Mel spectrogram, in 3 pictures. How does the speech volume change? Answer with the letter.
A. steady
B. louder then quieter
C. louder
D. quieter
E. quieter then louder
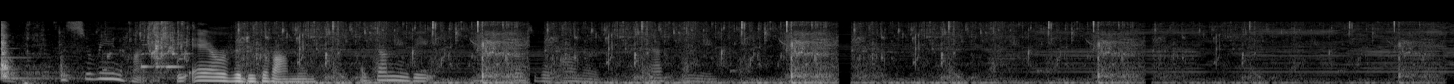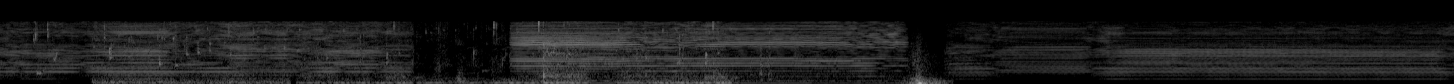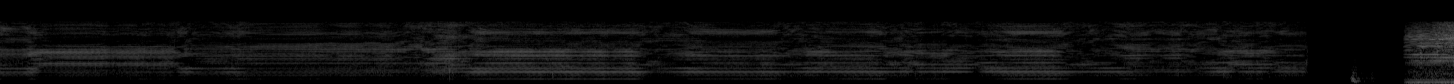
B.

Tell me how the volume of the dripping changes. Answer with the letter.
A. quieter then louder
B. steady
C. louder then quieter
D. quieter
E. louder
D.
